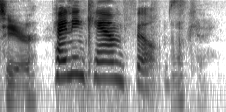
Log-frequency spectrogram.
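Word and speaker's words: Pinikam: that says lizzy this is what i can't pronounce here penny cam films okay penny cam films yes p-i-n-i-k-a-m tell us about it so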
